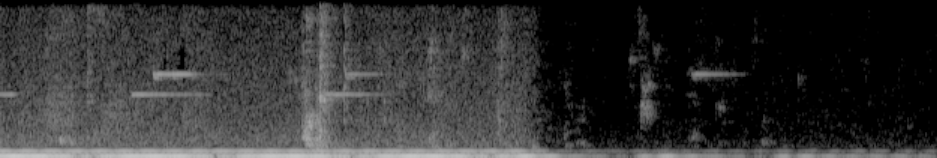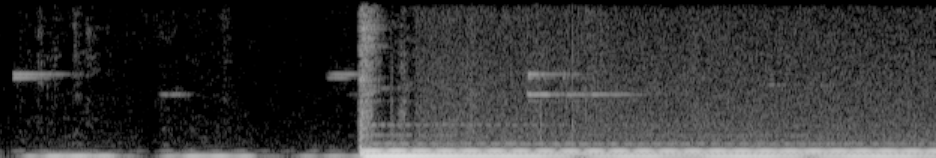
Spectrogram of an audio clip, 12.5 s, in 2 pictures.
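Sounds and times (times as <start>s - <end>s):
three large singing bowls ringing in a sound-healing session: 0.0s - 3.6s, 8.4s - 12.4s.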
